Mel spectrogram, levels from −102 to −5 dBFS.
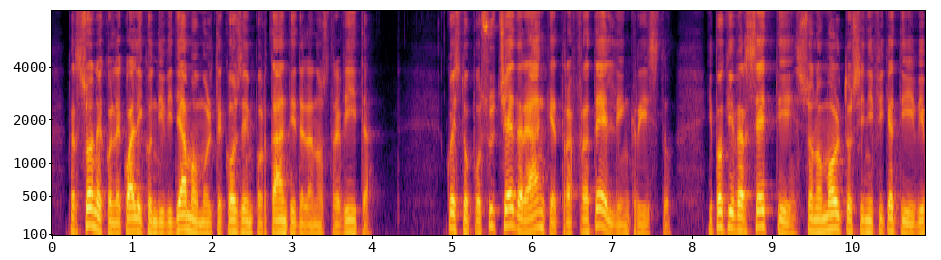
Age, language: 50-69, Italian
